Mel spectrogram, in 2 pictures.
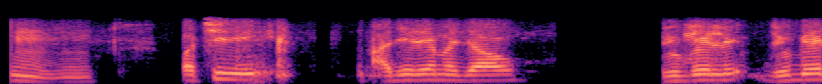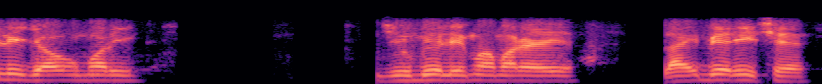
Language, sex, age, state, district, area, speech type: Gujarati, male, 45-60, Gujarat, Rajkot, rural, conversation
